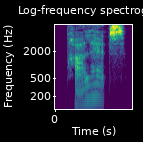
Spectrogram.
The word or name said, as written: pralhals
